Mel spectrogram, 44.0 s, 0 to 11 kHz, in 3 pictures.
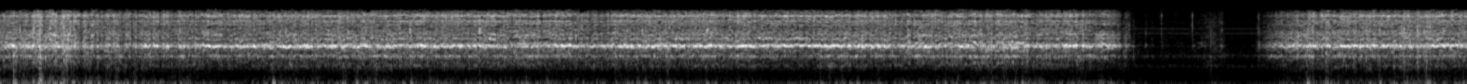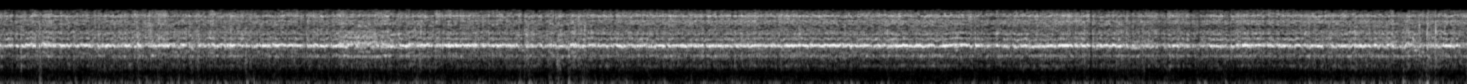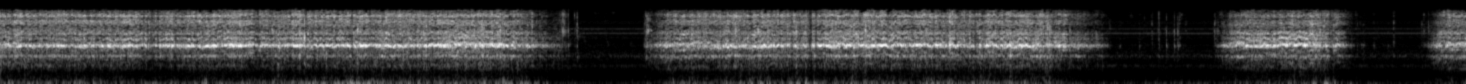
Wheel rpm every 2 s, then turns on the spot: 170, 160, 160, 160, 160, 110, 80, 160, 160, 160, 160, 160, 160, 160, 160, 160, 160, 70, 130, 150, 30, 70.
none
